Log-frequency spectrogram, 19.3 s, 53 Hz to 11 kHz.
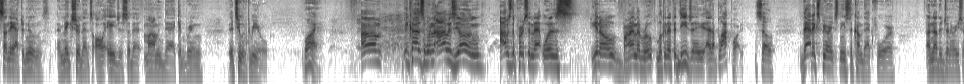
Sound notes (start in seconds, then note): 7.2 laughter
